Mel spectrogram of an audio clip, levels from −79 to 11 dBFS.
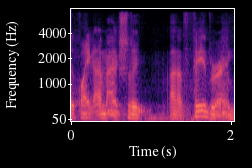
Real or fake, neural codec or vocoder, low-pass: fake; codec, 16 kHz in and 24 kHz out, 0.6 kbps, FireRedTTS-2 codec; 7.2 kHz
